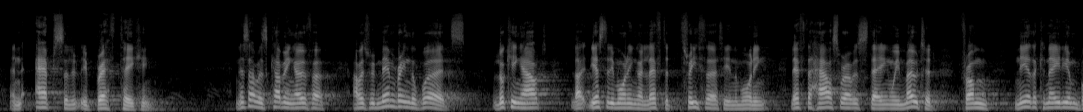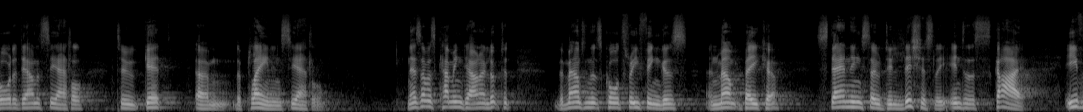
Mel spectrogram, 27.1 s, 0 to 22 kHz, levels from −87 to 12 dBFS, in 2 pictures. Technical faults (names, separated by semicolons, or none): clock slip clicks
